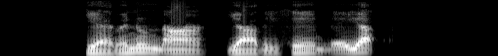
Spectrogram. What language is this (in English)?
Tepeuxila Cuicatec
